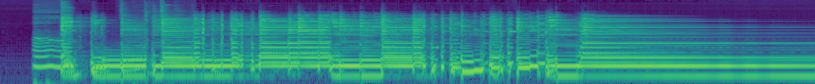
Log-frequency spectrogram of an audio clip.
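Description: An electric guitar plays through a clean effects preset: many plucked notes and chords ring out loudly with echo and reverb, then a final chord sustains and slowly fades.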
